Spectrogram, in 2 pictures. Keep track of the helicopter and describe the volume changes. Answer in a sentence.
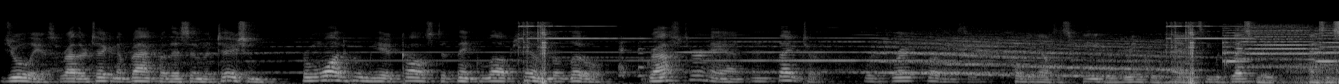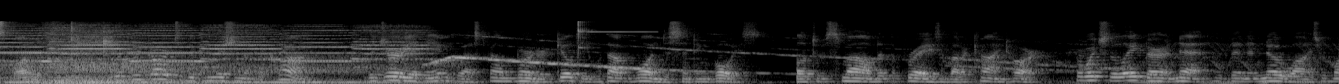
The volume of the helicopter goes up, then down.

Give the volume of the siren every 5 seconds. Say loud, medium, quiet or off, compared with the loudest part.
quiet, medium, loud, loud, quiet, quiet.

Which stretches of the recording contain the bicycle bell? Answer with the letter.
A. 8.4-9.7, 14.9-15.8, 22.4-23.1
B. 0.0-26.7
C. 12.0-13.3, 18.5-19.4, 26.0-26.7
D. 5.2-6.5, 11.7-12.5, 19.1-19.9
D.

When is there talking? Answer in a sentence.
You can hear the talking from 0.0 to 26.7 s.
